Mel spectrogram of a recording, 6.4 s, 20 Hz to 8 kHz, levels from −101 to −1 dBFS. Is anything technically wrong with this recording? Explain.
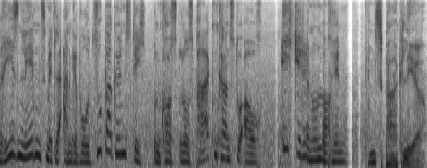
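Yes. From 4.12 to 5.55 s there is repeated packet loss, giving a robotic sound. Audio packets kept arriving late or not at all, and each hole was patched by extending the last sound. There were nine gaps, the longest 80 ms, and about 0.4 s of the stretch, roughly 28 percent, is concealment rather than real sound. The result is choppy audio with pieces missing, heard over a band that stops at 8 kHz, as expected from a wideband call codec.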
